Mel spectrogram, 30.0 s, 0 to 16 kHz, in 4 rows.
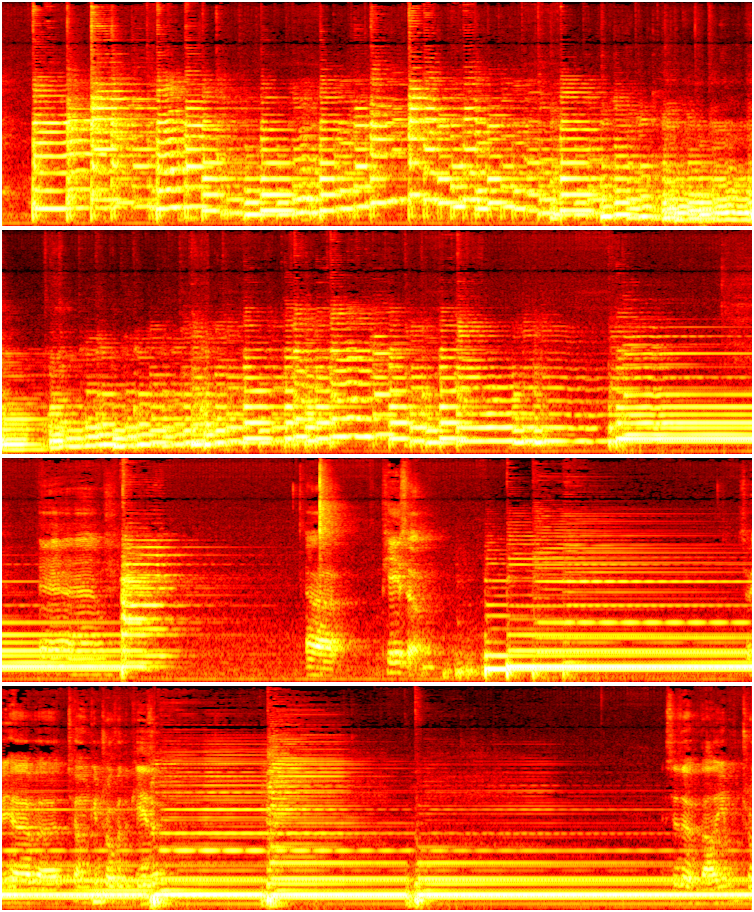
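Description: Ibanez Prestige RG2120X electric guitar played with a clean tone. It starts with fast scale runs that climb and fall for about 13 seconds. After a short break, long sustained notes ring out for the last third.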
